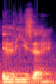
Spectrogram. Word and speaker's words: Elise: a little proof because this e-l-i-s-e is pronounced as Elisa in German so the three tones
